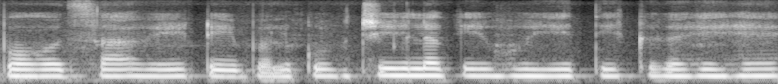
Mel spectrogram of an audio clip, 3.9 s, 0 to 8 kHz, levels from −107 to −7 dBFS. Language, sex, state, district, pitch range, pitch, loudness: Hindi, female, Maharashtra, Gondia, 195-200 Hz, 195 Hz, -16 LUFS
